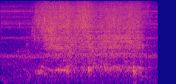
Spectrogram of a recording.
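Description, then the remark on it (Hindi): Water pours steadily into a cooking pot for about two seconds, a loud, hissing gush that starts abruptly and cuts off cleanly, with no voices; three to four large mugs of water are being added to bring the pot to a boil for gravy. “तो let's just wait for the boil और पानी मैं भी ऐड कर रही हूँ आपके सामने.”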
